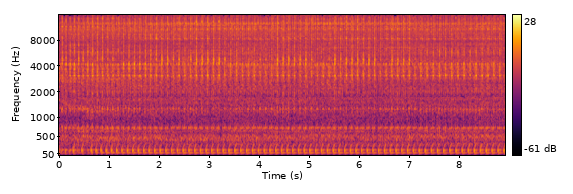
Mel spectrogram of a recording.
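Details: Model 8 motorcycle engine, recorded cold then hot, with fast thumping about three beats a second over a low drone; knock more noticeable at 40 mph and above, cause unknown.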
